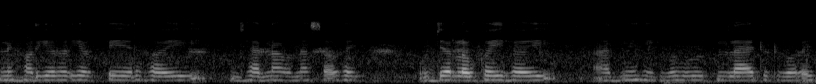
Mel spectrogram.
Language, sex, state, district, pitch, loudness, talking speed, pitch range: Bajjika, female, Bihar, Vaishali, 195 Hz, -36 LUFS, 130 wpm, 185-200 Hz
